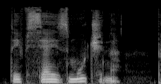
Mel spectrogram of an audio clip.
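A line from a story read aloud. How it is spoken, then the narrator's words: Calm. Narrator (Russian): проговорил он спокойно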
